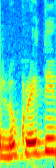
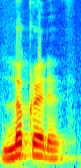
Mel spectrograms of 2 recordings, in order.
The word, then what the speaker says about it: lucrative: lucrative so again this we have t between two vowels so we don't say lucrative most of the time it's better to pronounce this word lucrative lucrative means I'll watch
